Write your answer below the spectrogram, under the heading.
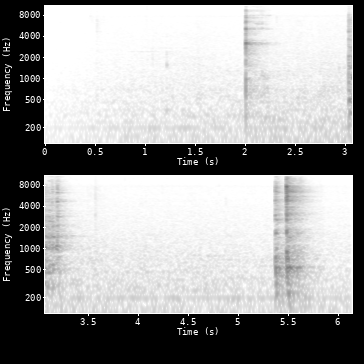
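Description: Steel spoon scraping and clinking against a non-stick pan and plate while scooping out macaroni: three short clatters, about two, three and five and a half seconds in, the last the loudest.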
